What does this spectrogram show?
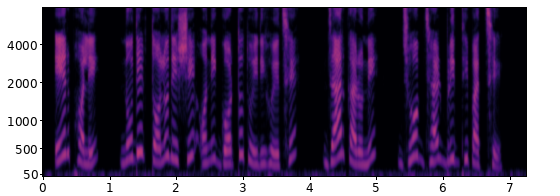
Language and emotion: Bengali, neutral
